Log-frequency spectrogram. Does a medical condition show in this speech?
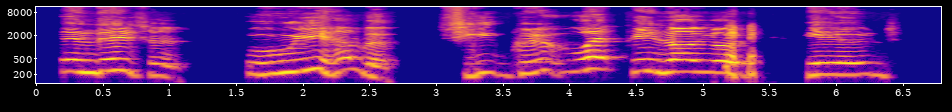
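Yes: cerebral palsy; wheelchair user, cerebral palsy since childhood, physical therapy turned into weight training at 12; works out lower and upper body at local gym, lifts weights.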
